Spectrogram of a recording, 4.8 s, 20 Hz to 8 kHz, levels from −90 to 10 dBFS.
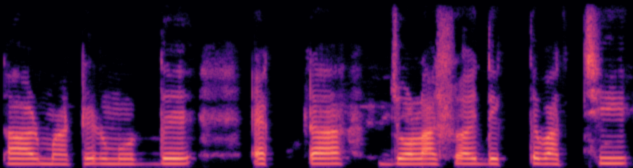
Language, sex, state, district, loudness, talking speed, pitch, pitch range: Bengali, male, West Bengal, North 24 Parganas, -18 LUFS, 100 wpm, 245 Hz, 240-250 Hz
